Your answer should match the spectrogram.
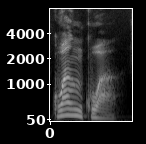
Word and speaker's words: Qwanqwa: Y el grupo al que hemos escuchado es Kwankwa. Se escribe Q-W-A-N-Q-W-A,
